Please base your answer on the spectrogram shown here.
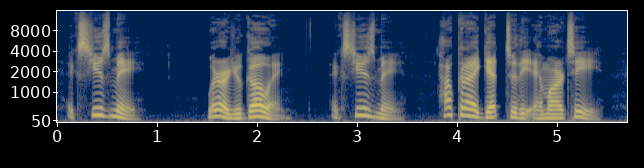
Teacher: So there should be a short pause after you say excuse me.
